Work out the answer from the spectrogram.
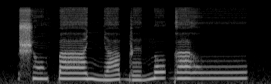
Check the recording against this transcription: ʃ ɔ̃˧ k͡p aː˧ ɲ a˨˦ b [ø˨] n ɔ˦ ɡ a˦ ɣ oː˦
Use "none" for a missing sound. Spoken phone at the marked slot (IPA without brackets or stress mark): ɛ˨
